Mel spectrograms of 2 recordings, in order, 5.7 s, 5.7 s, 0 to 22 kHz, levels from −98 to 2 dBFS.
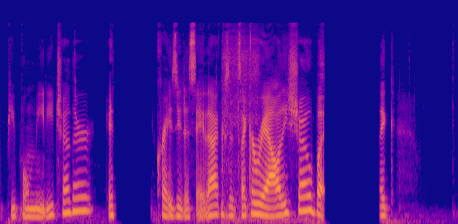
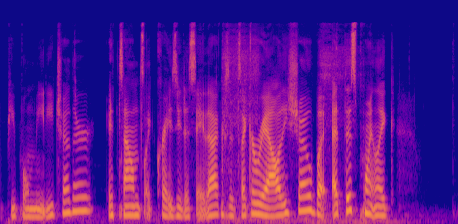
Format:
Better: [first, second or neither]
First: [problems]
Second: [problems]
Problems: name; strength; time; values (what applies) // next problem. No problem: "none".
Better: second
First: audio cutting out; at 1.5 s and at 4 s for 0.5 s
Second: none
